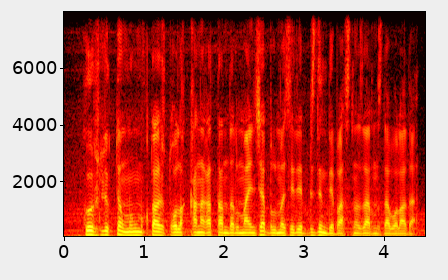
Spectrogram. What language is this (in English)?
Kazakh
